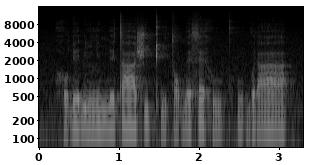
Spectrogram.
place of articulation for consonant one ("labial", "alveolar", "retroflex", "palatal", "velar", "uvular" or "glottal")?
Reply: glottal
